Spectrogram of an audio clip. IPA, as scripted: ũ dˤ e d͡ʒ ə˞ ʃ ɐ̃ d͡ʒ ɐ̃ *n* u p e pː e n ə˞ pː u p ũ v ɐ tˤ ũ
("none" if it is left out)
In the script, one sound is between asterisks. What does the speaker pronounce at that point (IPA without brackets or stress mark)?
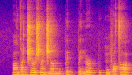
m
